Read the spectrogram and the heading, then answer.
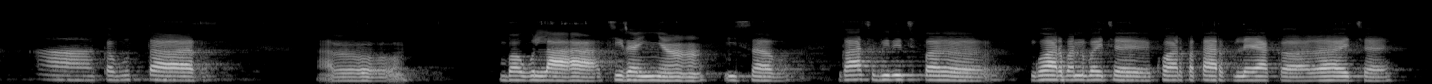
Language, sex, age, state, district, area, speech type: Maithili, female, 30-45, Bihar, Begusarai, rural, spontaneous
